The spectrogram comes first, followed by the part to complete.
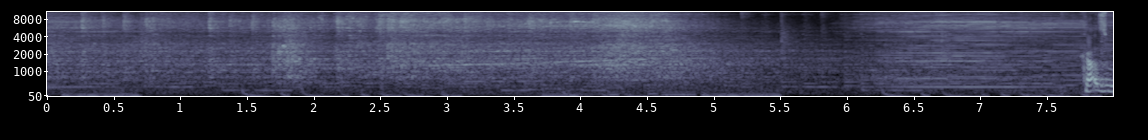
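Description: Movie trailer soundtrack playing on a smartphone: dramatic music with sound effects and a slowly rising whine around the middle, dipping briefly near six seconds.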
